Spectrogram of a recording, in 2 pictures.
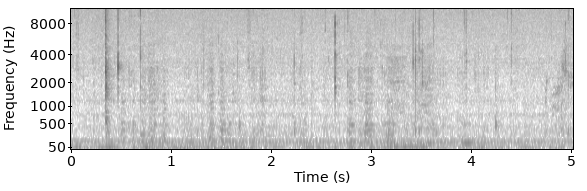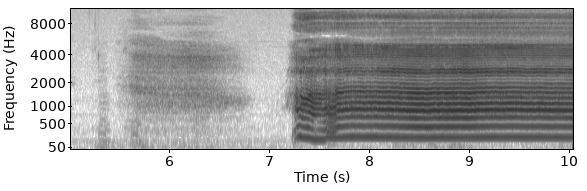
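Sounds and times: woman breathing: 5.4s - 8.4s
woman singing long tone: 7.2s - 10.0s.

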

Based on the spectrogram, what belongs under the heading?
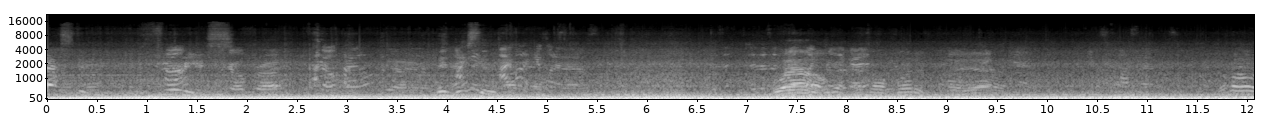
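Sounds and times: bus engine rumble: 0.0s - 12.0s
faint passengers' voices: 0.0s - 12.0s
road noise: 0.0s - 12.0s.

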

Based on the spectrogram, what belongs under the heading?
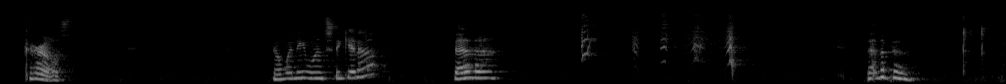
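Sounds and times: dog whining: 5.8s - 7.6s.

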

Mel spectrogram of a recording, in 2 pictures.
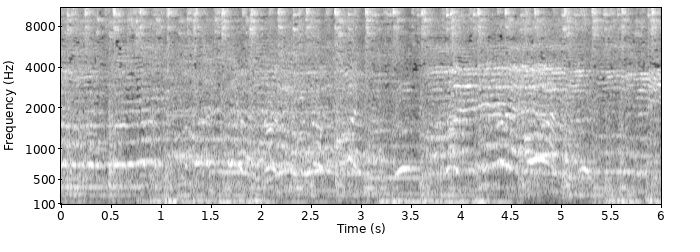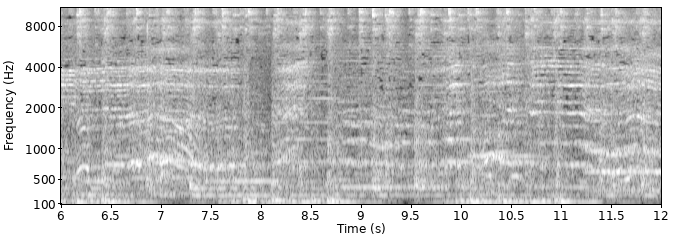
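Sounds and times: frame drums with jingles: 0.0s - 12.0s
men chanting in unison: 0.0s - 12.0s.

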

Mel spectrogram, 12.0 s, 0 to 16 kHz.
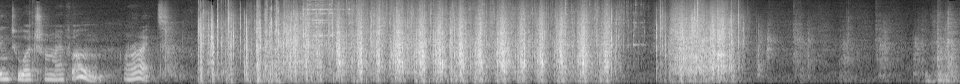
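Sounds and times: granola poured into ceramic bowl: 2.5s - 9.4s.

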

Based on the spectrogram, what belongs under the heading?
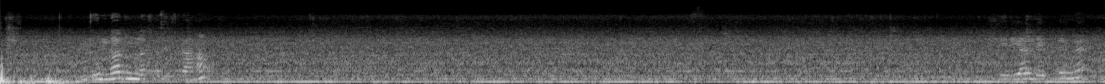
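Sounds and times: air cooler and fan humming: 0.0s - 11.0s.

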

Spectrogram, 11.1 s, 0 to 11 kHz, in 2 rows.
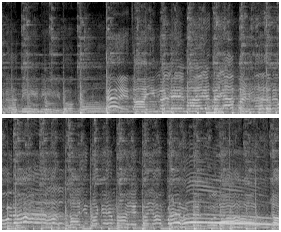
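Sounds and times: drum beating: 0.0s - 11.0s
hand cymbals: 0.0s - 11.0s
men singing devotional song: 0.0s - 11.0s.

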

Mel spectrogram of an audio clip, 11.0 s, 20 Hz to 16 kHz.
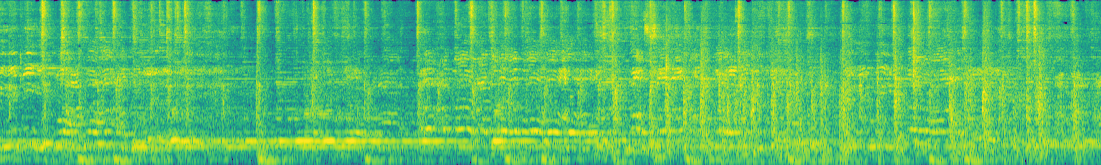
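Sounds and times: guitars playing: 0.0s - 11.0s
rapid dance footwork taps: 0.0s - 11.0s.

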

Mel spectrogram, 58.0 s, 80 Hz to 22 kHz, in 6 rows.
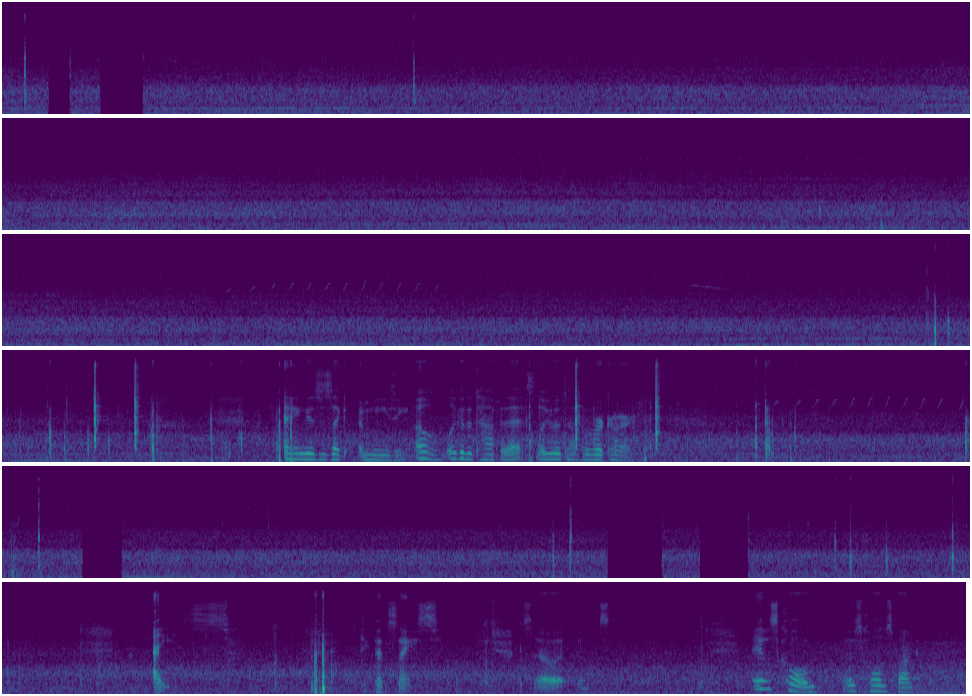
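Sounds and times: faint outdoor background noise: 0.0s - 58.0s.

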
